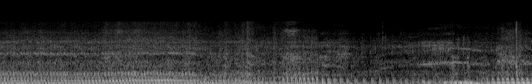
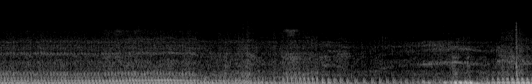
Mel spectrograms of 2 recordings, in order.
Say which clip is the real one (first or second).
second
